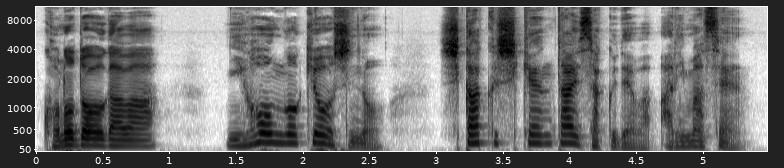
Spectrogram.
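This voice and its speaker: Male lesson narrator, clear and measured, very animated intonation. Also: medium pitch. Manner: clear, measured explanatory delivery. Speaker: Japanese pronunciation teacher. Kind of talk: scripted instructional narration.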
